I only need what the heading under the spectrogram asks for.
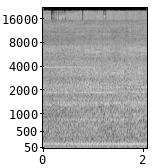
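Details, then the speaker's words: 1990 Jeep YJ 4.2L carbureted, 5-speed, new carburetor, warming up; steady even low idle rumble, no misses or knocks; normal idle, though choke snaps shut on throttle and probably needs adjusting. "it's back to idling good. Probably I'm going to let this run for a few minutes, and I'll be back in a couple. She's running really good at idle,"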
